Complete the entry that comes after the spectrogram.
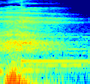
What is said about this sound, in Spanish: Así que inhalo y exhalo y vuelvo a inhalar contigo una vez más. Y exhalar una vez más y vuelvo a inhalar una vez más. Y exhalo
